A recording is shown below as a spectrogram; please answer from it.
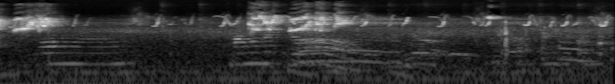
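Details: Chicks chirping in bright, high, quick bursts of rising and falling peeps, loudest at the start and again after two seconds, mixed with a human voice talking nearby.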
